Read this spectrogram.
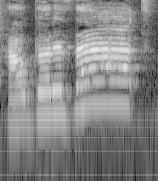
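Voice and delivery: high, loud, slow delight; excited. Real, not acted. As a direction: savor it with joy. Delighted at poured coffee.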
